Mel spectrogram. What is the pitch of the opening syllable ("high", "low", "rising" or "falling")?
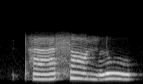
rising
